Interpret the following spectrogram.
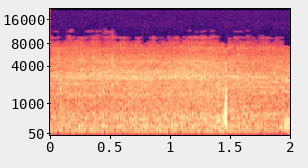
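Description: A steady, even rushing noise with one short faint click about one and a half seconds in.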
